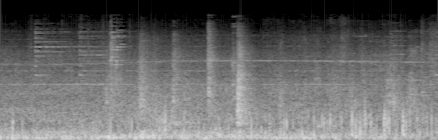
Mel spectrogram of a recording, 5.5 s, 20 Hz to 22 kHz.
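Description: Diesel locomotive 8102 shunting container wagons through a rail yard: a steady low rumble with irregular clanks and knocks from the wagons, the loudest about three seconds in.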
